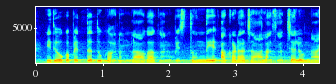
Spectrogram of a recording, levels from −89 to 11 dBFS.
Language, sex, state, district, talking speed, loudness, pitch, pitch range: Telugu, female, Telangana, Komaram Bheem, 125 wpm, -16 LUFS, 175 Hz, 165-180 Hz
